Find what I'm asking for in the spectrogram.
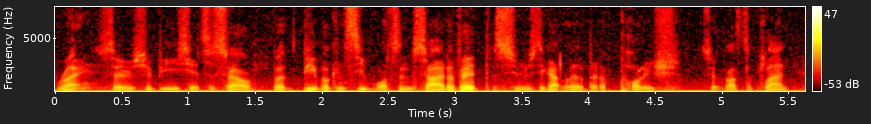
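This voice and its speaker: A man's voice: deep voice, quick pace, a little mellow, slightly rough. Man chatting on a livestream. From Denmark. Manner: rambling, restarts sentences, greets chat viewers by name. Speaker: woodturning livestream host. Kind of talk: casual live-stream chat while working.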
